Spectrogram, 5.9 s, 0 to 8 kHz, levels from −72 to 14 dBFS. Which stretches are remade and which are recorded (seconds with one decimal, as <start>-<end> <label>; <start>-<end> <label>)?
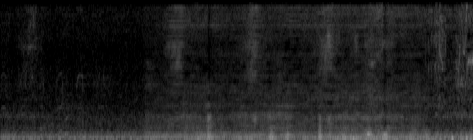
0.0-1.8 recorded; 1.8-5.3 remade; 5.3-5.9 recorded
